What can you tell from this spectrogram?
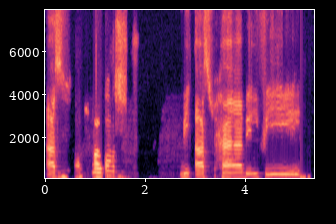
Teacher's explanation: اس حمزہ کو موٹا نہیں کریں گے، ٹھیک ہے، سواد کو نکالیں گے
